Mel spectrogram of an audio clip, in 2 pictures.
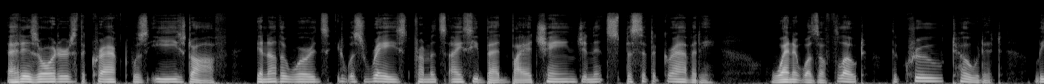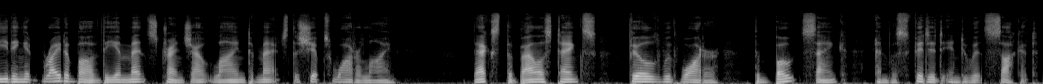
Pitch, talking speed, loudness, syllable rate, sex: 110 Hz, 180 wpm, -23 LUFS, 5.2 syllables/s, male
